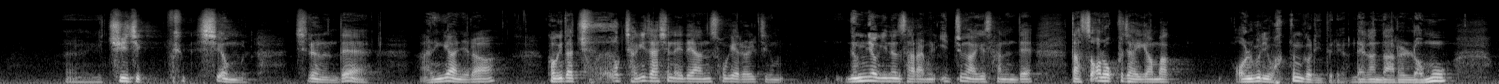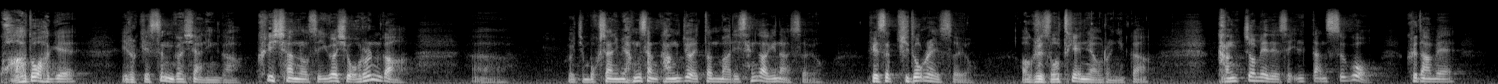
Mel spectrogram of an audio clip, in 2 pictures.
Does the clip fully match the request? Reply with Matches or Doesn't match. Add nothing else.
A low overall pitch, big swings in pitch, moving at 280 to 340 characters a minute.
Matches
